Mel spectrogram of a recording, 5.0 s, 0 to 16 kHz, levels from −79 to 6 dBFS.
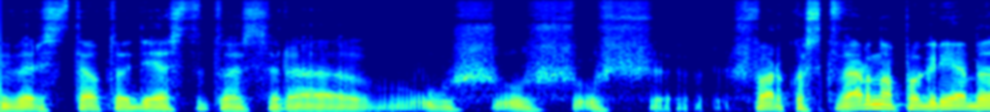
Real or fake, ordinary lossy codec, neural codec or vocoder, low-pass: real; Opus, 32 kbps; none; 14.4 kHz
